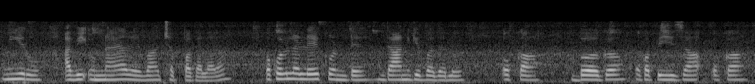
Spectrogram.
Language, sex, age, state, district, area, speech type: Telugu, female, 18-30, Telangana, Jangaon, urban, spontaneous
